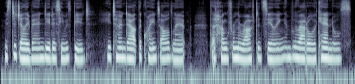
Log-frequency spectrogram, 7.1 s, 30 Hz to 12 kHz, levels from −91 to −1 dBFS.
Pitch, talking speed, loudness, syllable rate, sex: 190 Hz, 210 wpm, -17 LUFS, 5.4 syllables/s, female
